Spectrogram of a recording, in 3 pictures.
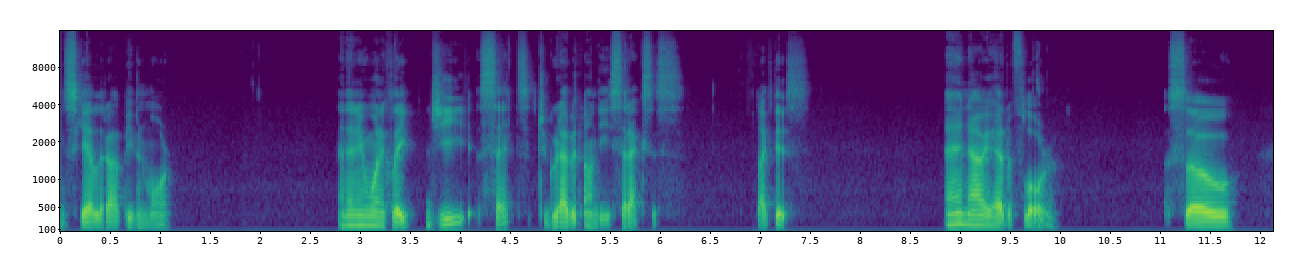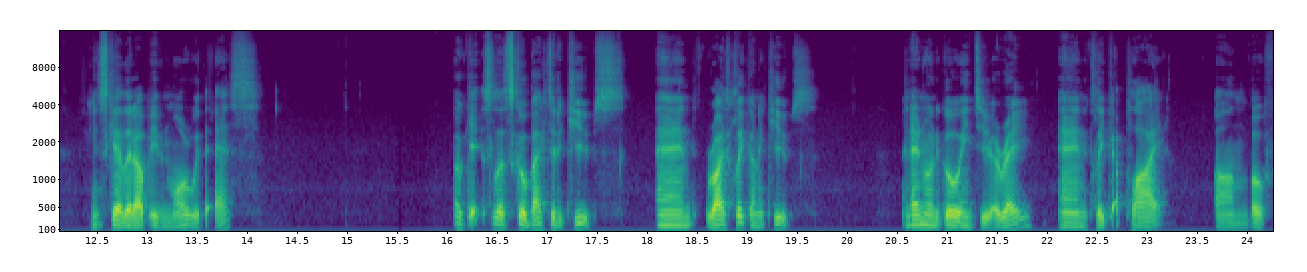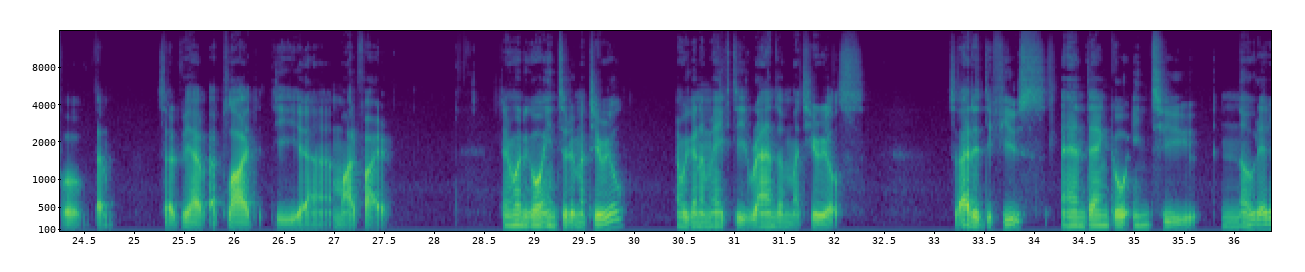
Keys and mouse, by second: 0.3 middle click, 0.9 middle click, 1.6 middle click, 4.0 g, 6.3-7.5 drag, 7.9 middle click, 8.5-10.0 middle drag, 10.0 z, 11.1 z, 11.8 s, 18.9 middle click, 19.6-24.9 drag, 24.9 middle click, 26.9-29.5 middle drag, 29.5-33.6 drag.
